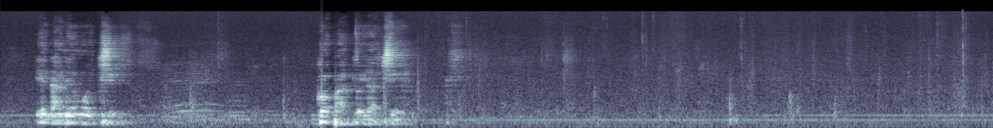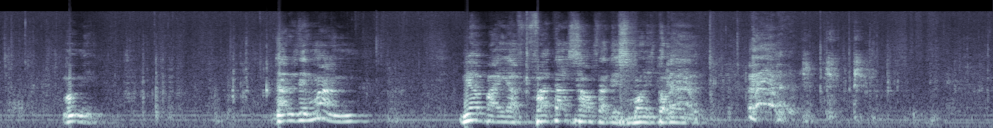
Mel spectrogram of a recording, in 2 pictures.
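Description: A man preaches loudly into a microphone over loudspeakers in a large echoing hall, in short bursts.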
